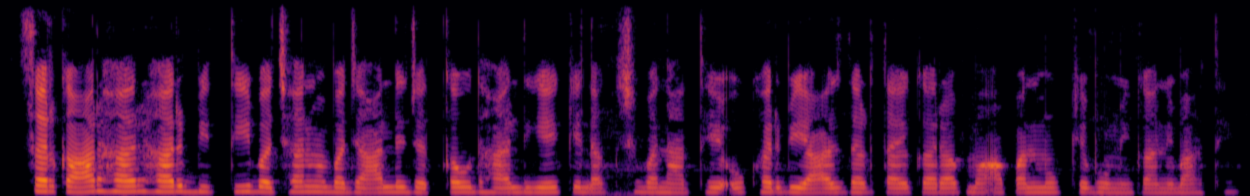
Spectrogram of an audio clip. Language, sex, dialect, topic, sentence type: Chhattisgarhi, female, Central, banking, statement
